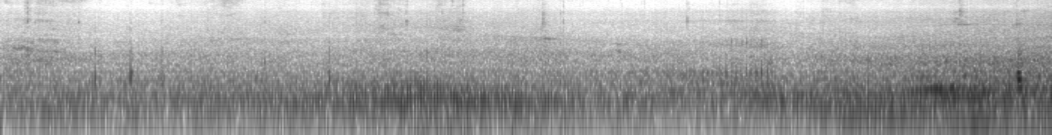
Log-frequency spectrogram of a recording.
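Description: Road traffic going by: a low rumble of passing vehicles that swells about five seconds in and again near the end. A few light clicks over it, with a sharper pair near the end.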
